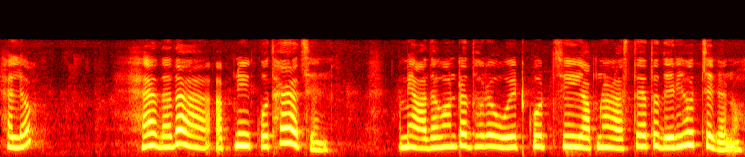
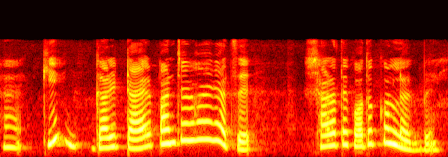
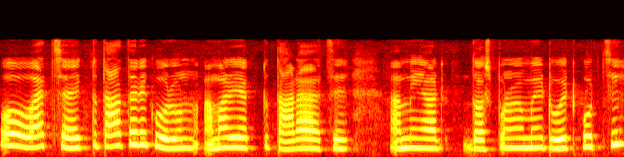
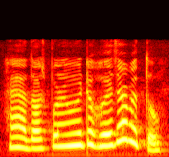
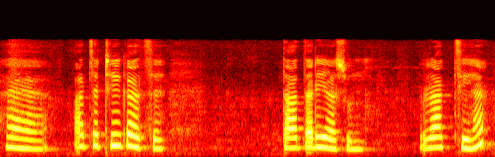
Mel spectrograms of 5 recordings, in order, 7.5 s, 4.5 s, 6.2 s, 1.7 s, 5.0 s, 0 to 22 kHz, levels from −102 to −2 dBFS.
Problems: constant background noise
